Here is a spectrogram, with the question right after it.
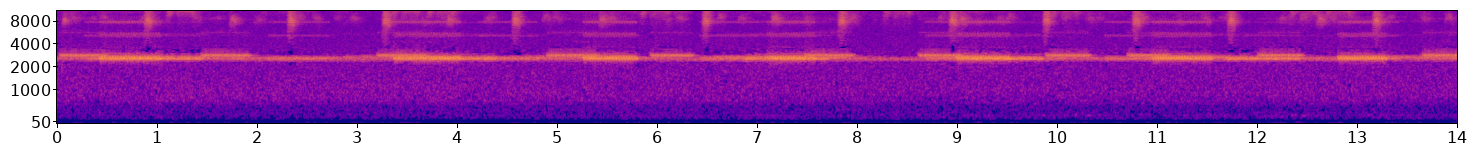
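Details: Crickets chirping in the grass on a warm summer night in Bulgaria, captured with a surround microphone: a steady high trill, with brighter pulsed bursts rising and fading every couple of seconds above it.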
